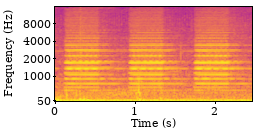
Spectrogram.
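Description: A car horn honks in the Hydra Town roleplay game: a steady, fairly loud toot sounding in three long swells, with no voices over it.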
